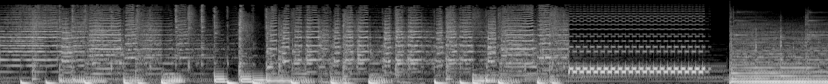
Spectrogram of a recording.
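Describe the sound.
A telephone ring, a steady electronic trilling tone lasting about a second and a half, comes after a passage of loud rhythmic music and is followed by a lower sustained tone.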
